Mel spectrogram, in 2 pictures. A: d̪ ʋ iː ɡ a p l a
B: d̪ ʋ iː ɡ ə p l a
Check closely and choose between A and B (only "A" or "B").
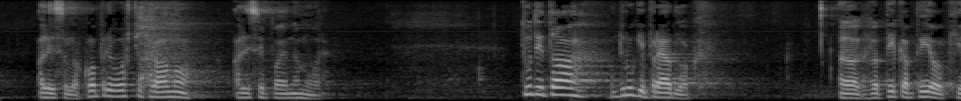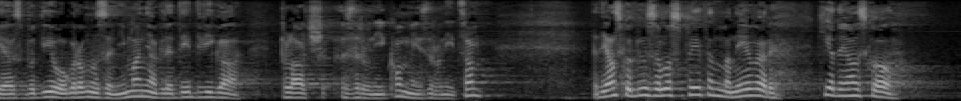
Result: A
